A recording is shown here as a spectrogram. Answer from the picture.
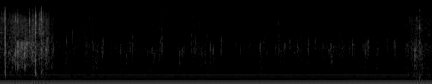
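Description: Brief applause that stops about half a second in, followed by a steady low hum.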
